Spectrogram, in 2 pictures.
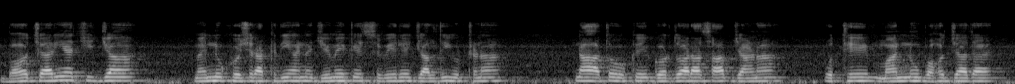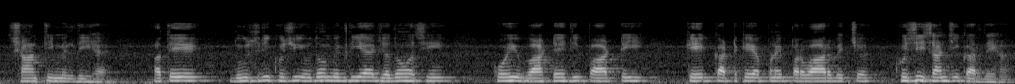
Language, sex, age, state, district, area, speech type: Punjabi, male, 60+, Punjab, Rupnagar, rural, spontaneous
